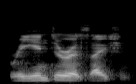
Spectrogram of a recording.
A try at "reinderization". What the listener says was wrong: Yeah, but there's another syllable. It's reinderization.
